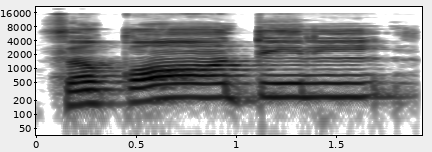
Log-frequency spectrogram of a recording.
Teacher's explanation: فقا میں قاف کو موٹا ادا کریں گے، قاف کے ساتھ الف مدہ ایک ہندار میں کھینچیں گے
